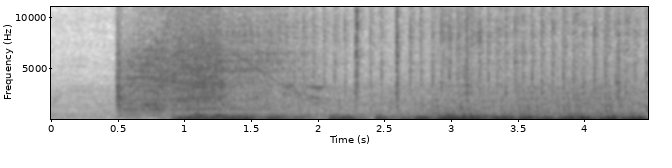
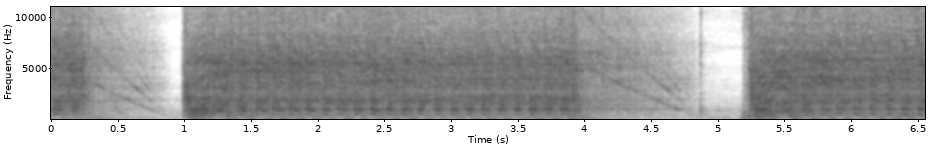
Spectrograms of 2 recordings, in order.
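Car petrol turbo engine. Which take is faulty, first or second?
first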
